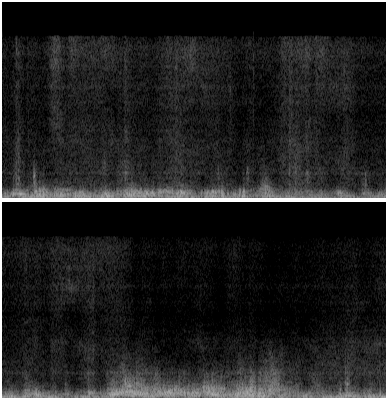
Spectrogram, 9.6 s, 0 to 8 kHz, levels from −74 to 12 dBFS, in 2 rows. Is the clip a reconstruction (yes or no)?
yes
